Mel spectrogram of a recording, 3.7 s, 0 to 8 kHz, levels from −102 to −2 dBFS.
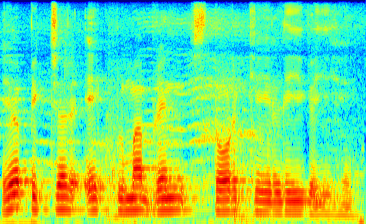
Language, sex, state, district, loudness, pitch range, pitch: Hindi, male, Arunachal Pradesh, Papum Pare, -16 LUFS, 105-120 Hz, 115 Hz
